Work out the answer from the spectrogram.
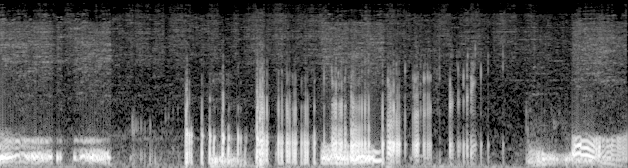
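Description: Loud gurgling, rumbling bowel sounds in bursts with bubbly pops; ordinary hunger stomach growling.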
